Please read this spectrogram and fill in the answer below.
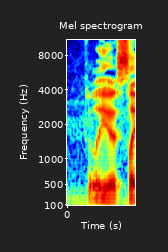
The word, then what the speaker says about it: Phileas: Phileas. Like Phileas Fogg, the character from Around the World in 80 Days.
